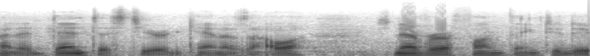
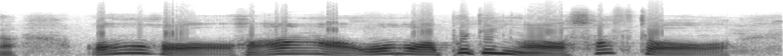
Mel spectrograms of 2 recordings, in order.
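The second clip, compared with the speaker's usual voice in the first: exaggerated Japanese accent, very high and very slow; 10 semitones higher, 6 dB louder than usual. Mimicking foreigners in Japan, talking in a put-on Japanese accent. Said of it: "talking in a Japanese accent the way a Japanese person speaks English".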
